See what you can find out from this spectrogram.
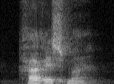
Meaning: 1. charisma (gift of the Holy Spirit) 2. charisma (personal affability)
- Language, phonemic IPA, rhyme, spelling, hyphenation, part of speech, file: Dutch, /ˌxaːˈrɪs.maː/, -ɪsmaː, charisma, cha‧ris‧ma, noun, Nl-charisma.ogg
